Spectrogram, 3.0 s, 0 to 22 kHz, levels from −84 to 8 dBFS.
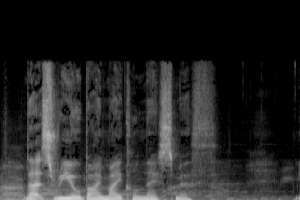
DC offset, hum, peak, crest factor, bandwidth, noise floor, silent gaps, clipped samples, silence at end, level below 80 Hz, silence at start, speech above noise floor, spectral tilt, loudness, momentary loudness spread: under 0.1%; none; -2 dBFS; 16 dB; 15.5 kHz; -45 dBFS; none; under 0.1%; 0 s; -44 dBFS; 0 s; 29 dB; -4.5 dB/octave; -16 LUFS; 14 LU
